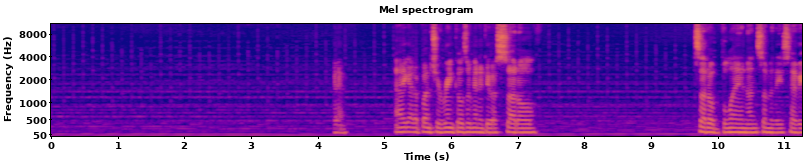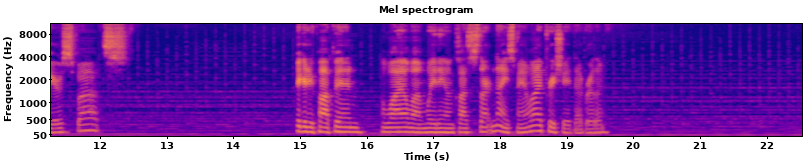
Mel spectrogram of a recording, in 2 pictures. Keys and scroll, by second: 1.3 s, 3.6 b, 5.3 s.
